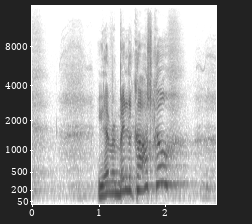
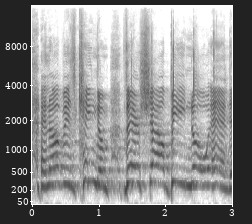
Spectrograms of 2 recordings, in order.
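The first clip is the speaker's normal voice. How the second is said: proclaiming shout; 5 semitones higher, slower than usual. Real, not acted. Preacher reading Luke to congregation, slow ringing shout. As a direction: build the last line of scripture to a ringing climax.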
